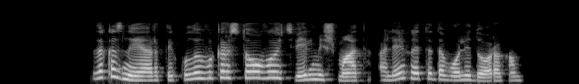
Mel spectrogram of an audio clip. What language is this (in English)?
Belarusian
